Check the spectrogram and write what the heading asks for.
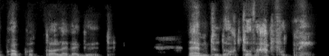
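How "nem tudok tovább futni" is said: softer, breathless and spent; panting. A narrator's reading. Jessica out of breath on the rocks, panting. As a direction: gasp it out, exhausted. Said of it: "lihegte Jessica".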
